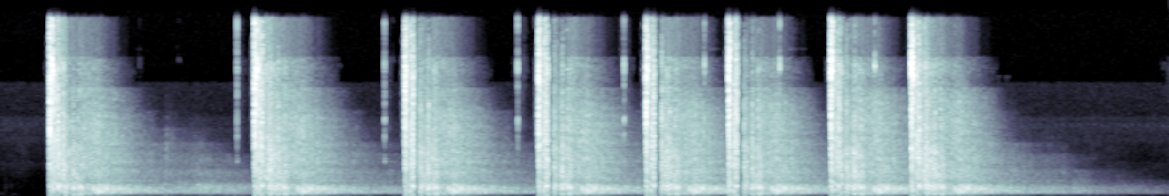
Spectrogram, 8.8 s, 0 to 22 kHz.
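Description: Seven sharp, loud shots from a Swenson Bobcat restomod 1911 pistol ring out at roughly one-second intervals, each followed by a brief echoing decay, with no speech.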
